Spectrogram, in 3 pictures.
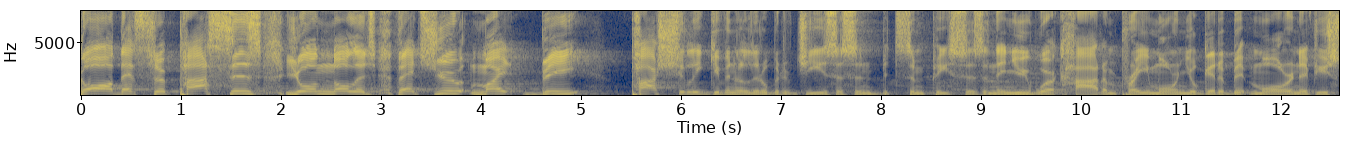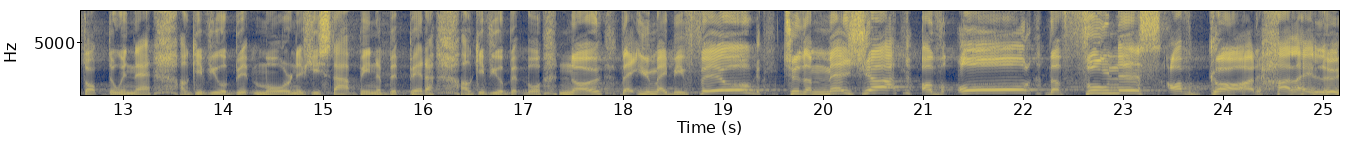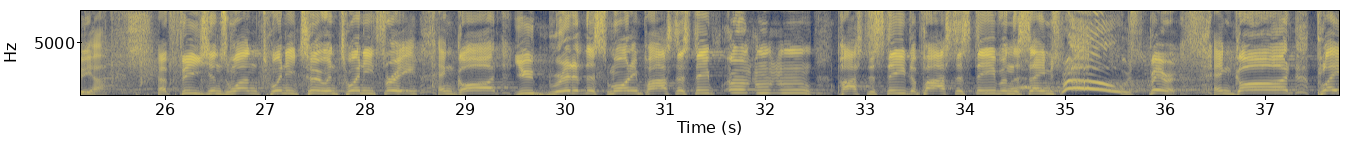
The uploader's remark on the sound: This message was recorded at Neuma Melbourne South in May, 2023.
